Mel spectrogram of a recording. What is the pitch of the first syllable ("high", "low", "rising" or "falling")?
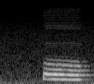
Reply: high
